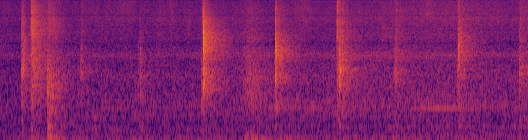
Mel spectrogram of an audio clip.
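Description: Footsteps on a hard floor: sharp clicks and taps at an uneven walking pace, about one or two a second, over a low rumble.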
